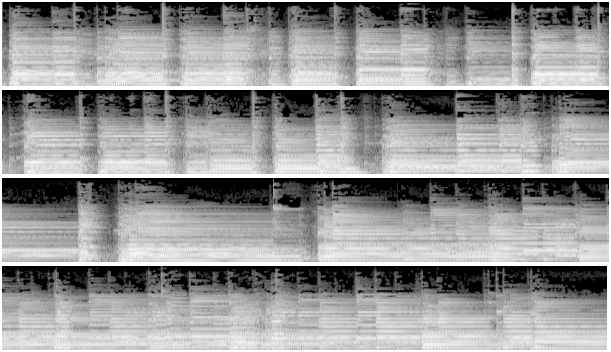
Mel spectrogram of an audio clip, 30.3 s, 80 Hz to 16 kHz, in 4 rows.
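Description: Washburn Festival EA20 electro-acoustic guitar played plugged in through a small Blackstar amplifier. Choppy strummed chords with short stops for about the first half, then more continuous ringing picked notes.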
